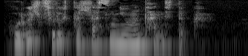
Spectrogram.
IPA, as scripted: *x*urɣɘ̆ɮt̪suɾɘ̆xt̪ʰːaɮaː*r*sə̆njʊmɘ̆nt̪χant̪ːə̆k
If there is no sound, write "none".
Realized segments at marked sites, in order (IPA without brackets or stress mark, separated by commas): x, none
